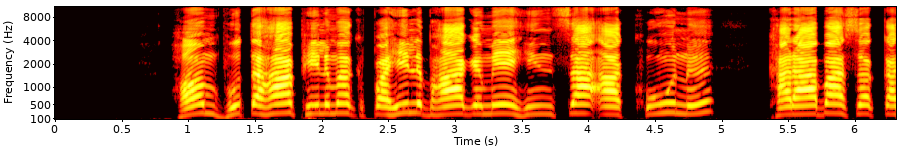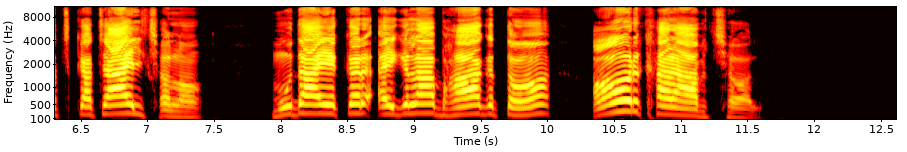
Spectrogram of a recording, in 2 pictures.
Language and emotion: Maithili, disgusted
